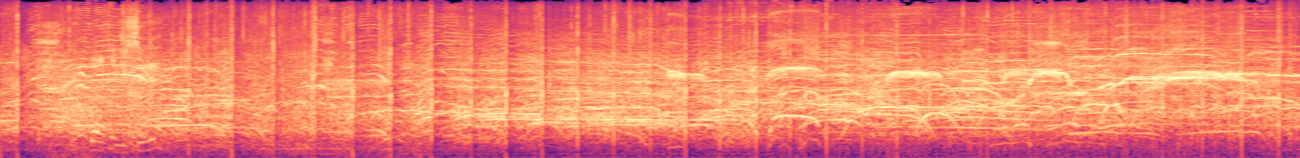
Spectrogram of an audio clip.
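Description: Hands clap sharply among a cheering crowd.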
